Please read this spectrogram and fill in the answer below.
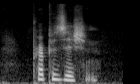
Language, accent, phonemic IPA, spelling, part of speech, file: English, US, /ˌpɹɛpəˈzɪʃən/, preposition, noun, En-us-preposition.ogg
